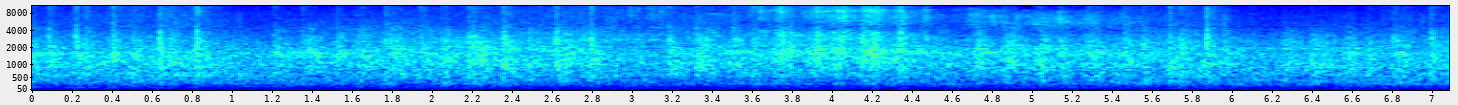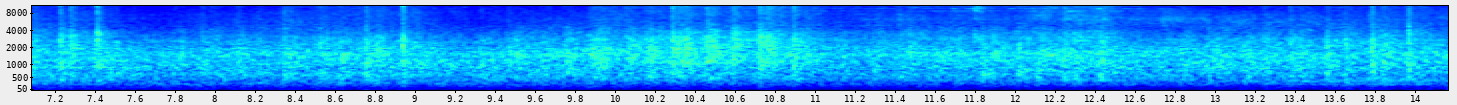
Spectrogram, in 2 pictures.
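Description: A train rolling past on steel rails: a steady rumble of wheels on track with faint repeated clicks.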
